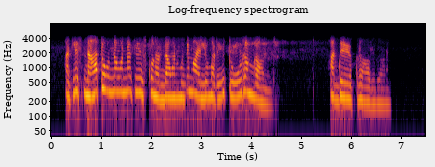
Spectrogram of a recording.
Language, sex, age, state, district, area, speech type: Telugu, female, 30-45, Andhra Pradesh, N T Rama Rao, urban, conversation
